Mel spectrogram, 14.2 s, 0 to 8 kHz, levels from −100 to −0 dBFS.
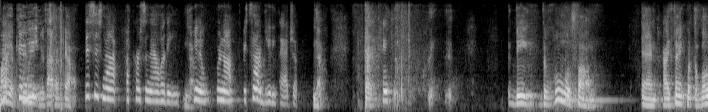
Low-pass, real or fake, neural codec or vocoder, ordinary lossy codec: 7.2 kHz; fake; codec, 44.1 kHz, 3.4 kbps, Pupu-Codec; Opus, 32 kbps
